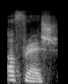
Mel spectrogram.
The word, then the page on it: afresh: Indian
